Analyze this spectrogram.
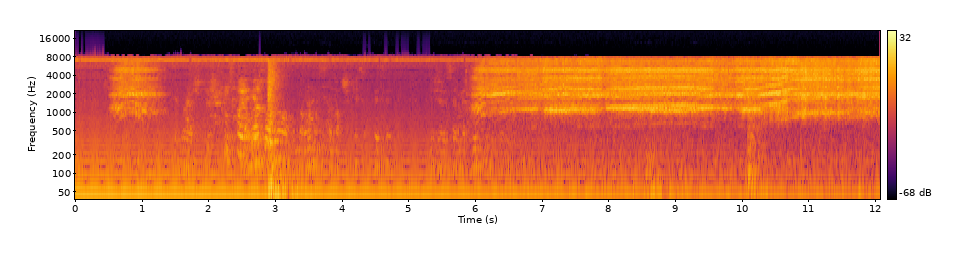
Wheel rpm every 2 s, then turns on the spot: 20, 0, 0, 120, 160, 200.
none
